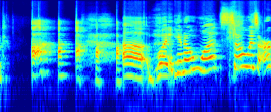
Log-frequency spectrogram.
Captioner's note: laughing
